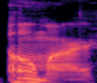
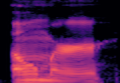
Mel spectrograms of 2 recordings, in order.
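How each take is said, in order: First: The second syllable has a full 'ar' vowel. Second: The second syllable has a reduced 'er' vowel. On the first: This pronunciation follows the spelling. "despite it being O-M-A-R" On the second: This pronunciation departs from the spelling. "pronounce it Omer instead of Omar"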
